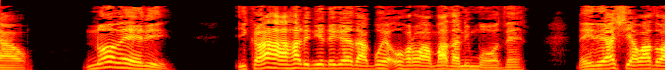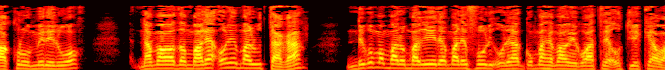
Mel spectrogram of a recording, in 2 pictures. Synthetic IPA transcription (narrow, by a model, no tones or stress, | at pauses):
aɔ̰ | nɔβɛɾe | ikaɾahaɦaɾenieneɣɛːðaɡohɛʔohɔɾɔwamaðanimɔðɛ | naiɾeɾjaɕiawaðɔwakoɾomeɾeɾwɔ | namaɔðɔmaɾeaʔoɾemaɾutaɣa | neɣomamaɾomaɣeɾɛmaɾefoɾioɾeaɡomaɦɛmaweɣwateɾɛotwekɛwa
